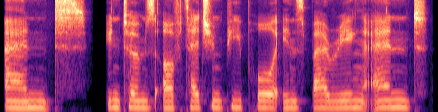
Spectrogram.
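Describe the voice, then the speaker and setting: Low-ish and darkish in tone, her voice stays completely flat and slow. She's a South African woman from the Free State in her late thirties, a podcast host chatting candidly in an interview, quick to laugh and to make fun of herself.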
